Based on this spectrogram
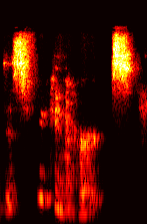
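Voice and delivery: high, slow honest wince; honest complaint. Retold or imitated. Showing the honest answer instead of acting tough, high and drawn out. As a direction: stretch it out, honestly hurt. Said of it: "instead of just being like".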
